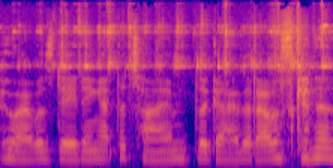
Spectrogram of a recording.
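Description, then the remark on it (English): A small bell on a cat's collar jingles continuously in quick, light shakes as the cat scratches an itch, beneath steady conversational speech with a brief laugh. “If you hear jingle bells, that's just the cat.”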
